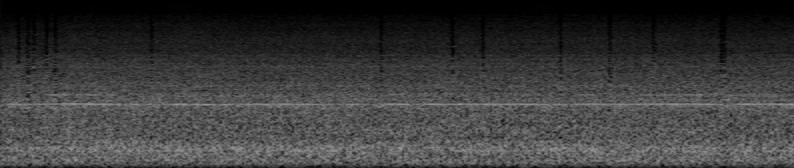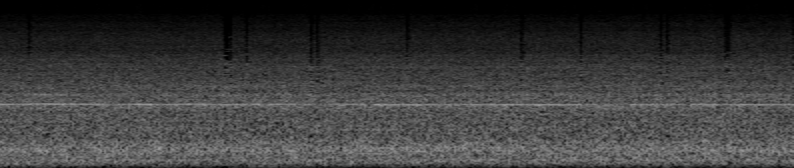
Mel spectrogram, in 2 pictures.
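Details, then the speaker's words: Suburban RV furnace after replacing the fan motor and control board and cleaning the hairy fan: steady, even rushing roar with a faint constant whistle, no surging or scraping; burner and fan running normally after repair. "well I'm going to call that a success folks she's sitting there on the truck burning and smells good sounds good and is good"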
